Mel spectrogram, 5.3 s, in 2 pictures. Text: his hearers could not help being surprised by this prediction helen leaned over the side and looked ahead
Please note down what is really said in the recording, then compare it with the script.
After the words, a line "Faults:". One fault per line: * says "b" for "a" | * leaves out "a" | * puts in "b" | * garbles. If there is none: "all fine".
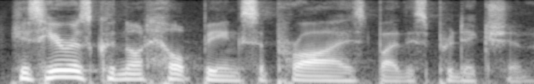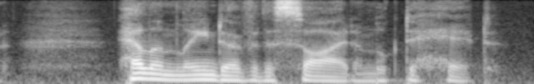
his hearers could not help being surprised by this prediction helen leaned over the side and looked ahead
Faults:
all fine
